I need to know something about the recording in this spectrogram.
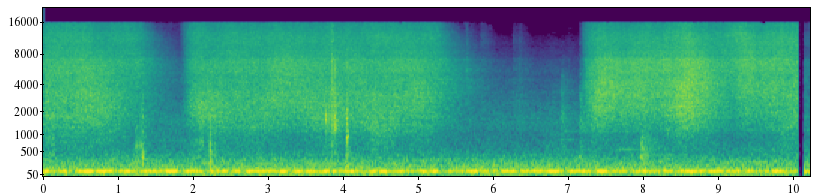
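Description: Air hissing, loudest over the first two seconds and again over the last three, over a steady low hum, with a few light clicks.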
